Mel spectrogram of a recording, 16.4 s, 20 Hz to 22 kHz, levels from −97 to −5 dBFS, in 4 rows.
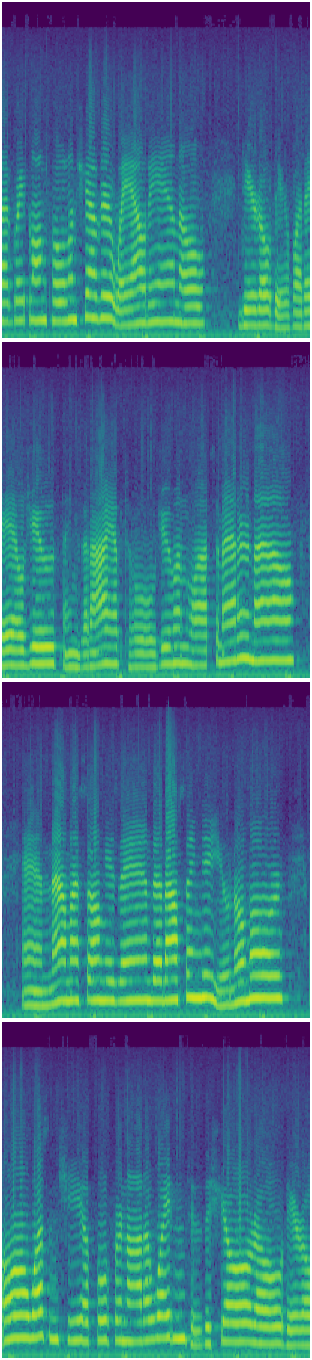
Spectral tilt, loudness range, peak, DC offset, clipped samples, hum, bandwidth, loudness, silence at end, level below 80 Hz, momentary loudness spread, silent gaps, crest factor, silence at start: -7 dB/octave; 4 LU; -4 dBFS; under 0.1%; under 0.1%; none; 13.5 kHz; -18 LUFS; 0 s; -38 dBFS; 9 LU; none; 14 dB; 0 s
